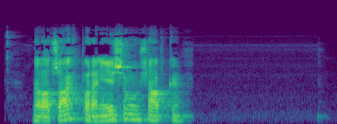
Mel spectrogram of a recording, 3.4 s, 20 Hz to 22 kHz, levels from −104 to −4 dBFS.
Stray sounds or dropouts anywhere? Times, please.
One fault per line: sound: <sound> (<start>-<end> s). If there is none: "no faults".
no faults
